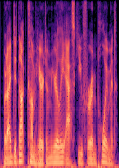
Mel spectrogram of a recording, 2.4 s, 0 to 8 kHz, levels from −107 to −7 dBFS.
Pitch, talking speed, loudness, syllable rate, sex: 90 Hz, 300 wpm, -21 LUFS, 7.5 syllables/s, male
